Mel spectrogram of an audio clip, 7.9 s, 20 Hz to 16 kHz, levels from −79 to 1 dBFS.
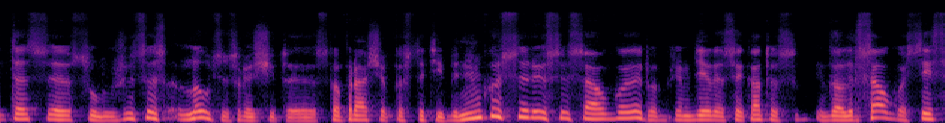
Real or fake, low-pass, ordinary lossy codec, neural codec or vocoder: fake; 10.8 kHz; AAC, 48 kbps; codec, 24 kHz, 1.2 kbps, DualCodec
